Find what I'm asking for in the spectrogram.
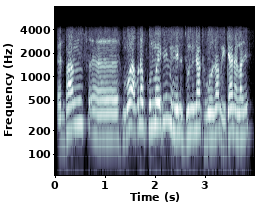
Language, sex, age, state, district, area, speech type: Assamese, male, 18-30, Assam, Tinsukia, urban, conversation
